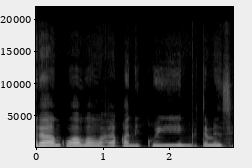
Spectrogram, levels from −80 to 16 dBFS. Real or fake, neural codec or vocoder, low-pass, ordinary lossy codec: fake; codec, 44.1 kHz, 7.8 kbps, Pupu-Codec; 19.8 kHz; none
